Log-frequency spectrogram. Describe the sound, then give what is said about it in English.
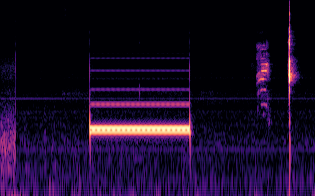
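A telephone line tone sounds while a call is placed back to someone: one steady, even tone lasting about two seconds, followed by a couple of brief, faint clicks. “we're going to call Uncle Danny back”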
